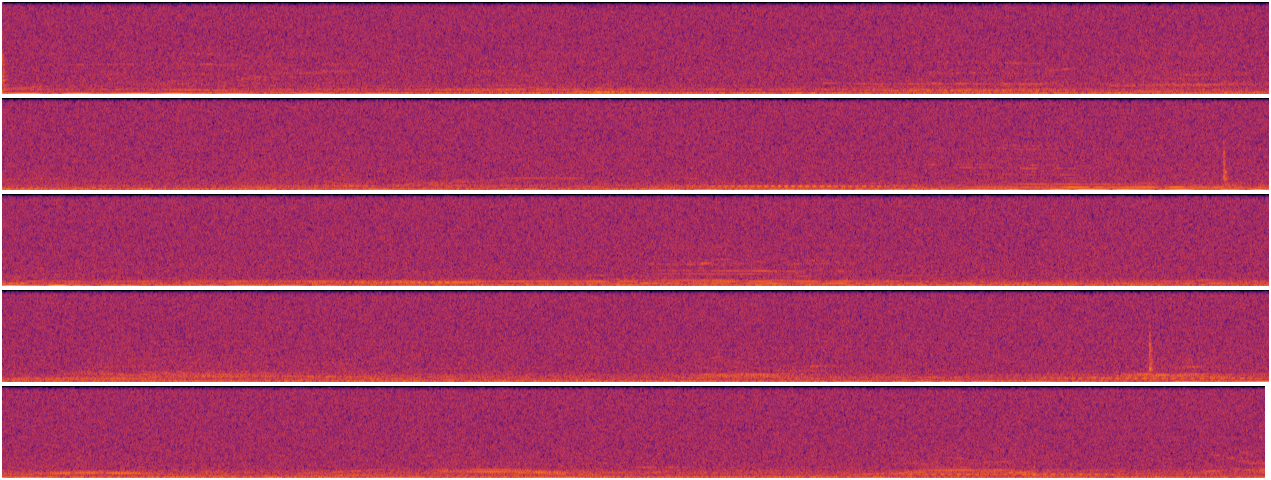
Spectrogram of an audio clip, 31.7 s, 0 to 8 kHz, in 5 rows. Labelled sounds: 1.5	1.8	humpback whale, 1.8 to 2.1 kHz
5.6	6.1	humpback whale, 0.80 to 0.90 kHz
8.8	9.2	humpback whale, 0.99 to 1.2 kHz
16.0	16.6	humpback whale, 1.0 to 1.4 kHz

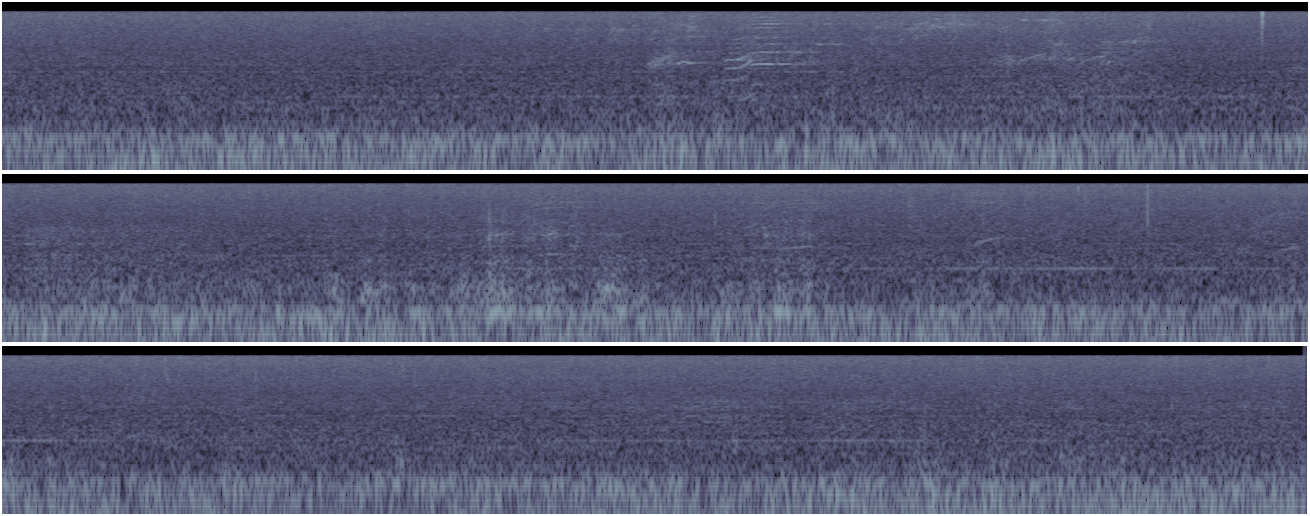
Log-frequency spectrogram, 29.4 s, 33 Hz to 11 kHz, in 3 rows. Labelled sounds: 4.8	6.3	killer whale, 0.36 to 6.4 kHz
7.4	8.7	killer whale, 1.3 to 3.7 kHz

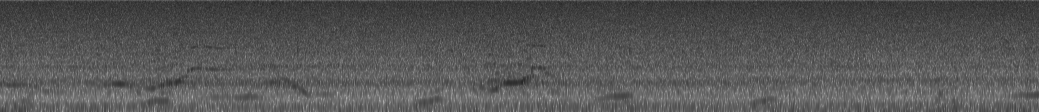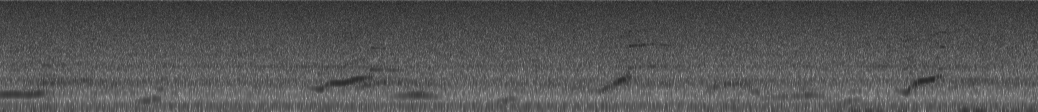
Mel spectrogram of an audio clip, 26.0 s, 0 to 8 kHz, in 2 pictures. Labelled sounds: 2.5	2.8	humpback whale, 2.2 to 2.4 kHz
6.5	6.9	humpback whale, 0.80 to 1.3 kHz
17.4	17.7	humpback whale, 0.80 to 0.99 kHz
20.8	21.1	humpback whale, 2.3 to 2.5 kHz

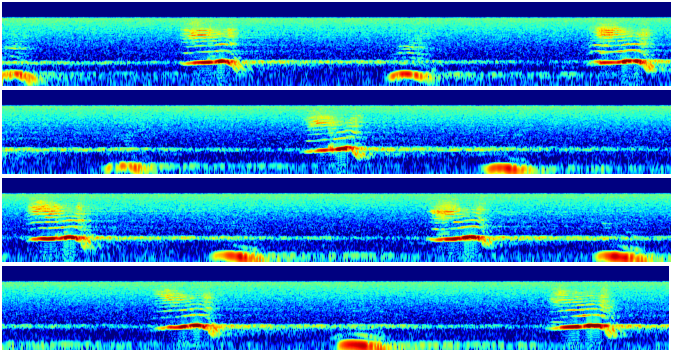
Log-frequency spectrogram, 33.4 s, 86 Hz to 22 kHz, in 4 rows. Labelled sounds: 0.0	0.4	humpback whale, 0.96 to 1.2 kHz
2.2	3.0	humpback whale, 0.80 to 3.5 kHz
5.0	5.3	humpback whale, 0.93 to 1.2 kHz
7.3	8.1	humpback whale, 0.80 to 3.5 kHz
12.1	12.9	humpback whale, 0.80 to 3.9 kHz
17.0	17.8	humpback whale, 0.80 to 3.3 kHz
22.0	23.8	humpback whale, 0.80 to 2.9 kHz
27.0	27.7	humpback whale, 0.80 to 3.6 kHz
31.9	32.8	humpback whale, 0.80 to 4.1 kHz

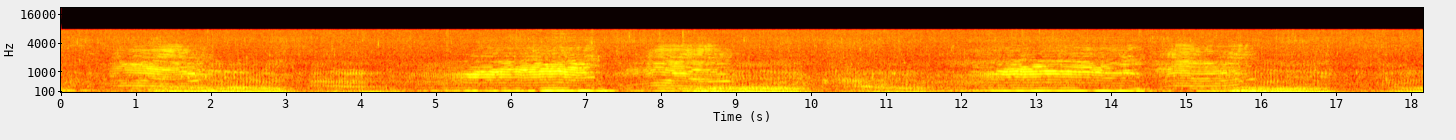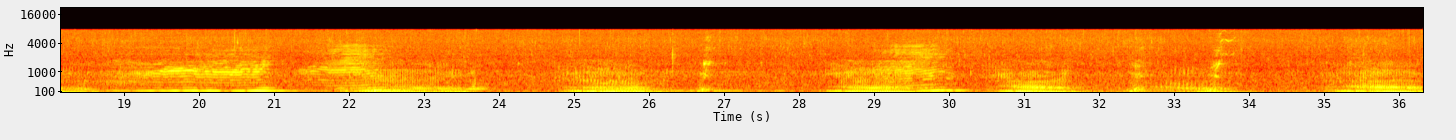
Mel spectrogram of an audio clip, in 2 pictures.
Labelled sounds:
0.7	1.8	humpback whale, 0.81 to 3.0 kHz
3.7	4.1	humpback whale, 0.84 to 1.2 kHz
5.1	8.6	humpback whale, 0.78 to 3.6 kHz
12.3	14.5	humpback whale, 0.78 to 2.2 kHz
14.9	15.8	humpback whale, 1.5 to 3.9 kHz
19.1	22.2	humpback whale, 0.78 to 3.8 kHz
28.3	28.6	humpback whale, 0.78 to 0.97 kHz
29.3	29.8	humpback whale, 1.9 to 3.6 kHz

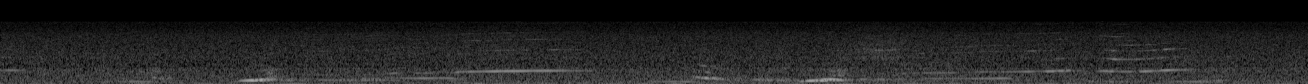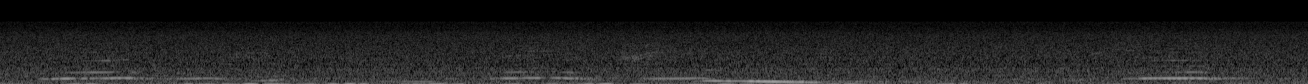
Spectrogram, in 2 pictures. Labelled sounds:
4.9	5.5	humpback whale, 3.1 to 4.4 kHz
8.6	9.0	humpback whale, 1.8 to 2.0 kHz
9.5	9.8	humpback whale, 2.1 to 2.3 kHz
10.4	10.6	humpback whale, 4.2 to 4.5 kHz
11.0	11.9	humpback whale, 1.2 to 3.8 kHz
19.3	19.5	humpback whale, 1.1 to 1.4 kHz
24.7	25.0	humpback whale, 1.1 to 1.2 kHz

